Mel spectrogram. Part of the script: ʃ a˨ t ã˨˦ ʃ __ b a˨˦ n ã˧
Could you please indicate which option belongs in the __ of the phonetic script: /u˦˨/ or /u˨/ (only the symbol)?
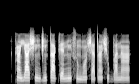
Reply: u˦˨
